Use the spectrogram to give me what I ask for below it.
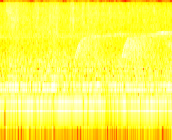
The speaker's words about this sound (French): C'est ça l'avantage de cette espèce d'abeille. Comme elle est très saine, elle n'a pas besoin de traitement. Elle est en pleine forme.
